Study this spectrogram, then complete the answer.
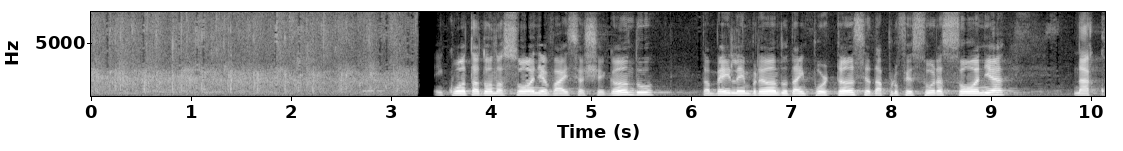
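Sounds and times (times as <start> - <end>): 
audience applause: 0.0 - 3.3
speech: 3.4 - 10.1.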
